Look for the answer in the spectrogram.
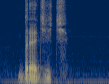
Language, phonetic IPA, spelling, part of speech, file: Polish, [ˈbrɛd͡ʑit͡ɕ], bredzić, verb, Pl-bredzić.ogg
